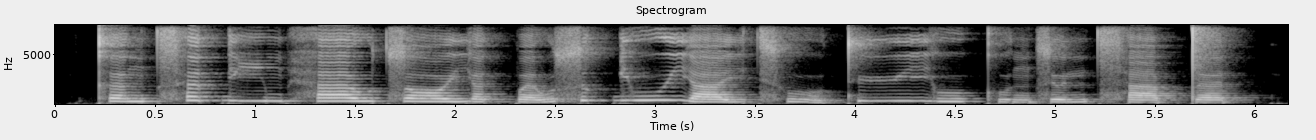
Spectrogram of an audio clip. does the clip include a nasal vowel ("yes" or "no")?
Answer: no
